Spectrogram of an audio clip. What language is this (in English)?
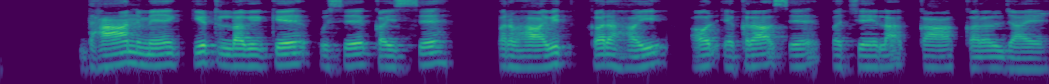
Magahi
